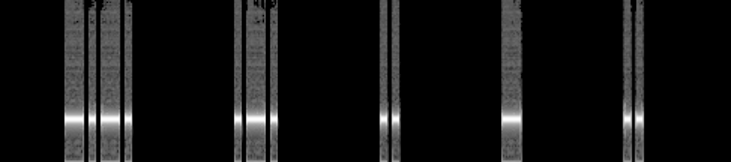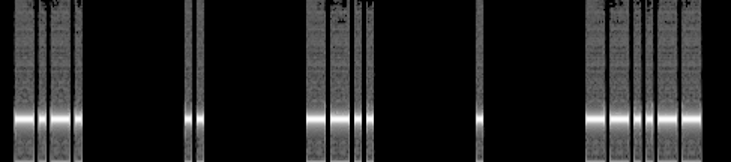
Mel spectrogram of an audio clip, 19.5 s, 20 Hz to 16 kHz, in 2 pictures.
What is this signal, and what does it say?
Morse code, heard as a keyed tone, about 15 wpm, spaced as for 5 wpm, 1000 Hz. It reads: CRITICIZE,
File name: qotdfiles / 5wpm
